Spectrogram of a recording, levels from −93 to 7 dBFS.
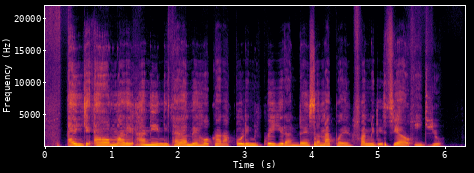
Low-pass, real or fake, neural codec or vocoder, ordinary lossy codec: none; fake; codec, 44.1 kHz, 1.7 kbps, Pupu-Codec; none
